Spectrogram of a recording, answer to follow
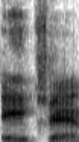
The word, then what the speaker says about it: Etienne: First off, I got to say Travis Etienne to the Saints. That was a really good deal. It's not Etienne. It's not Etienne. According to him, it's Travis Etienne, remember?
